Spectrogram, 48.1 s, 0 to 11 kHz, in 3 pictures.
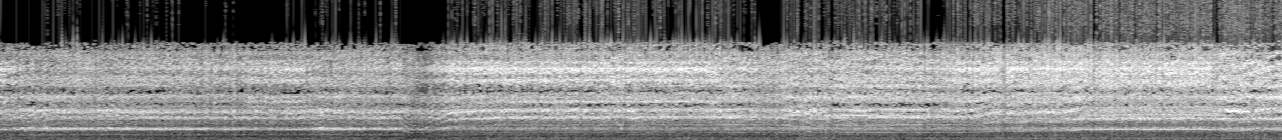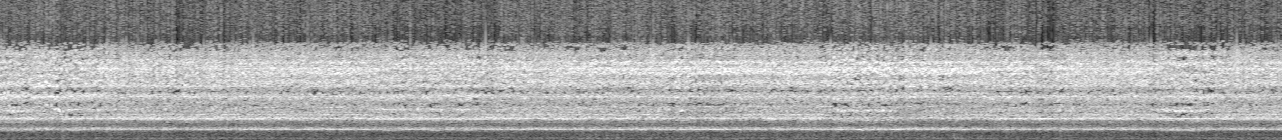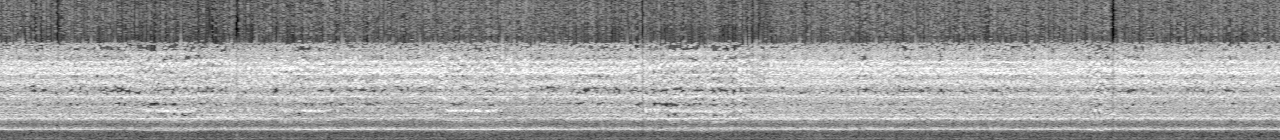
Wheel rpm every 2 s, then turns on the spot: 110, 110, 110, 160, 160, 160, 190, 220, 230, 230, 230, 230, 230, 220, 230, 230, 230, 220, 220, 230, 220, 230, 230, 240.
none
